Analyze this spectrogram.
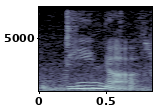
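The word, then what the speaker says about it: Dinah: But I believe her name was probably pronounced dena because the root of her name from the word dean which is what encapsulates religion, faith and a way of life.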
